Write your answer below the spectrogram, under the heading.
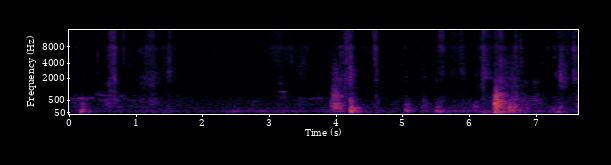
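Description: Intermittent handling noises: a few soft knocks and rubbing sounds, the loudest about six and a half seconds in, over a faint low hum.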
